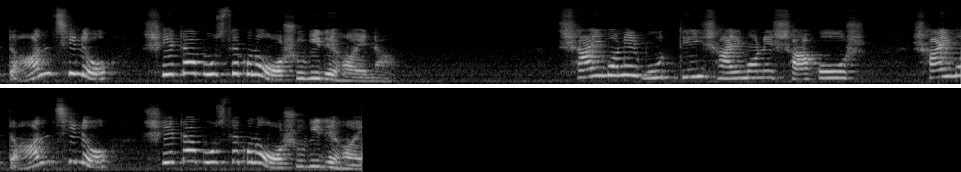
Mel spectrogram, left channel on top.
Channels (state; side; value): drops out; right; at 3.7 s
